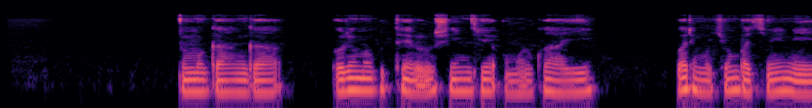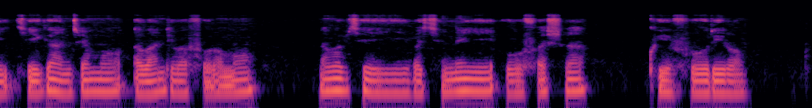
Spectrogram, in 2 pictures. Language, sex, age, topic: Kinyarwanda, male, 25-35, health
